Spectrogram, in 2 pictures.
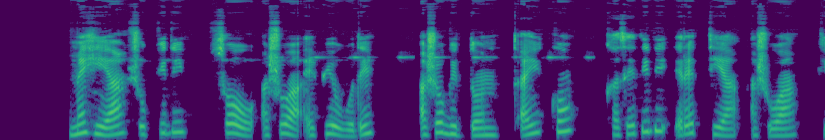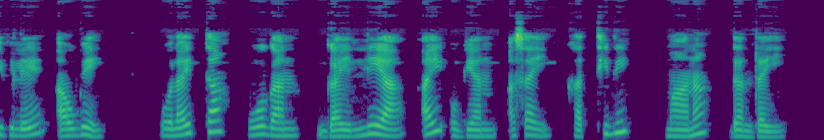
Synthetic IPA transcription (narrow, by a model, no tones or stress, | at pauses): mɛɦɪjaːʃʊkːɪd̪ɪ | soːʔɐʃʊwa̰ːʔɛfɪjɔːwɔd̪ɛ | ʔɐʃɔɡɪd̪ːɔnt̪ʼɐjkːɔkʰɐsɛt̪ɪd̪ɪʔɛɾɛt̪ːɪjaɐʃʊwaːkɪfɪle̞ːɐwɡeː | wɔlɐjt̪ːɐ | wɔɡɐn | ɡɐjlːɪjaːɐjʔɔɡɪjɐnɐsɐjkɐt̪ʰːɪd̪ɪ | maːnɐ | d̪ɐnd̪ɐjiː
